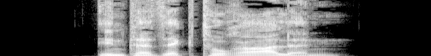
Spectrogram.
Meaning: inflection of intersektoral: 1. strong genitive masculine/neuter singular 2. weak/mixed genitive/dative all-gender singular 3. strong/weak/mixed accusative masculine singular 4. strong dative plural
- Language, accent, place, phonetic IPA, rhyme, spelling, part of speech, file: German, Germany, Berlin, [ɪntɐzɛktoˈʁaːlən], -aːlən, intersektoralen, adjective, De-intersektoralen.ogg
